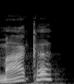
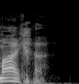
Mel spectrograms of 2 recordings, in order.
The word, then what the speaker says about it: Micha: It's spelled differently elsewhere, but here it's spelled M-I-C-H-A, Micah. And that's the way that would be pronounced. It's the back of the throat K instead of the front of the mouth K.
